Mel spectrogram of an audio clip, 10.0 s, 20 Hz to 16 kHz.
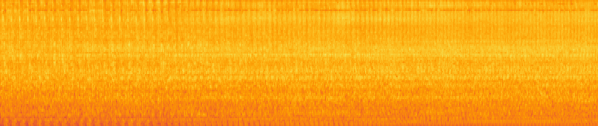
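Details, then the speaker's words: Old Detroit Diesel two-stroke four-cylinder dozer idling lumpy and irregular with missing pulses, during the Bon Ami cleanser honing-while-running attempt. Compression was 150, 90, 0, 0; two cylinders are dead. "we're gonna jack this guy back in there and uh crank it over on one cylinder but i i doubt the bonami trip is gonna do anything other than put bonami in the oil"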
